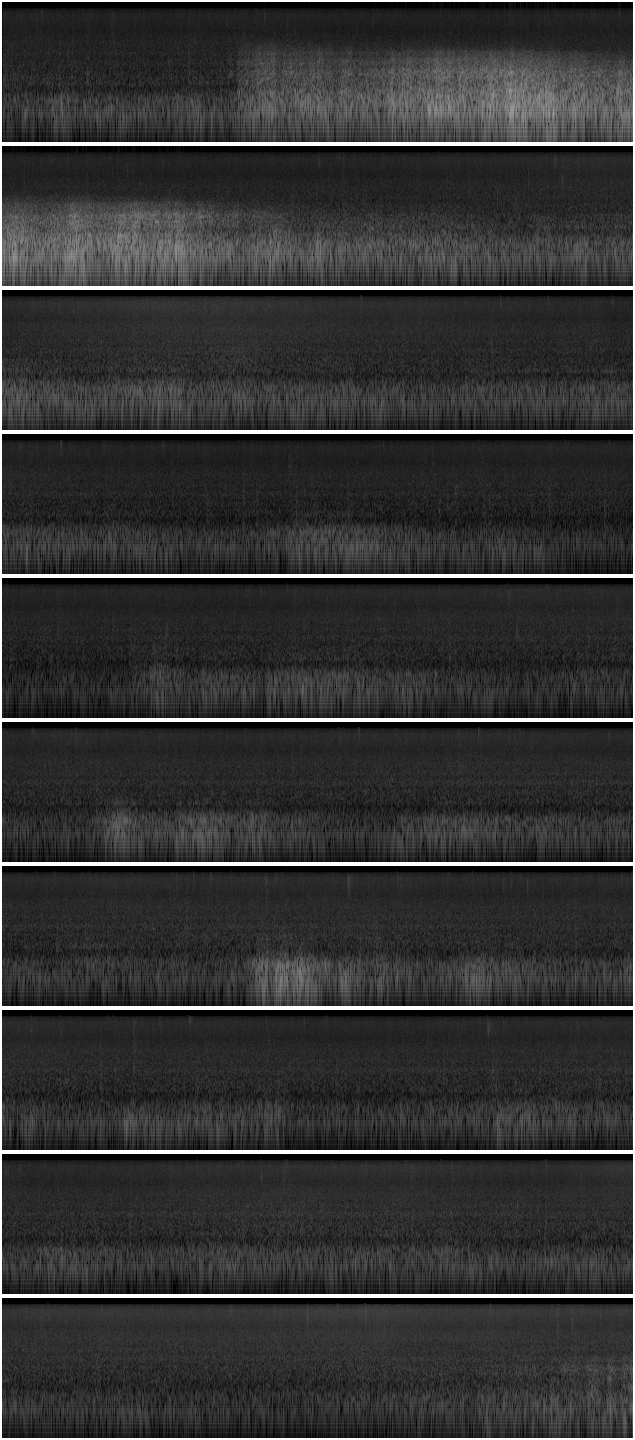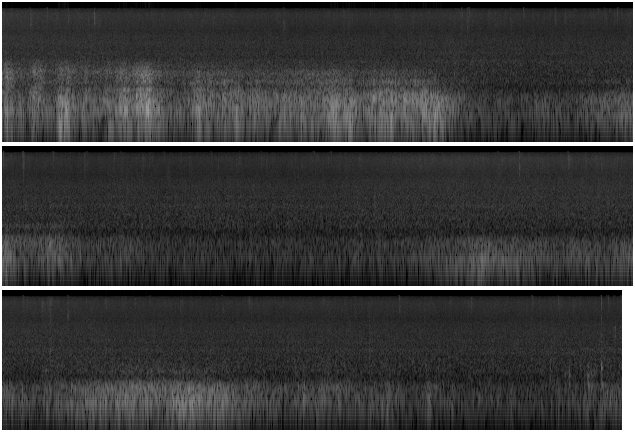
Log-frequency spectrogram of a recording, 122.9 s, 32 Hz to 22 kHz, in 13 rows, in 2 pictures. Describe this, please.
Storm in stereo
Piece of weather recorded with H2n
